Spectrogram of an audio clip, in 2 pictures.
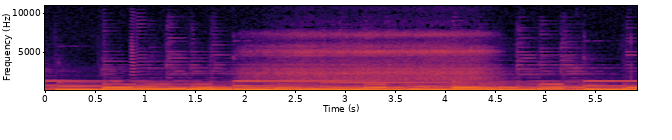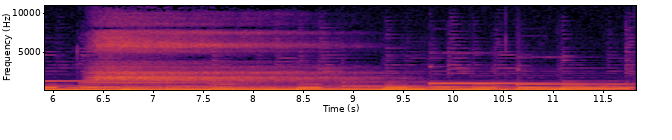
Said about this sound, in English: Let's take three deep breaths together as we begin to relax our body and mind.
